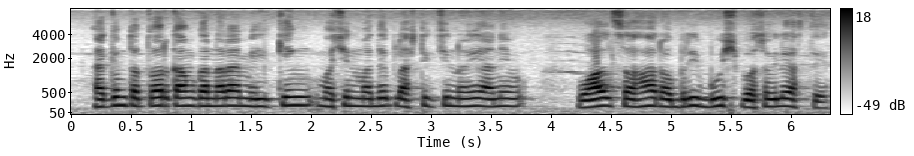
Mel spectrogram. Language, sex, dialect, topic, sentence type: Marathi, male, Standard Marathi, agriculture, statement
